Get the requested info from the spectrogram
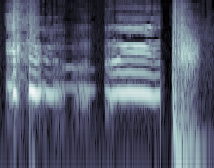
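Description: A person's drawn-out wailing vocal cry in two parts, the second held on one steady pitch, followed near the end by a brief noisy thud-like burst.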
